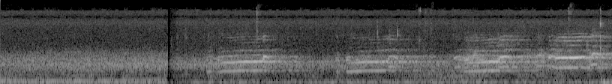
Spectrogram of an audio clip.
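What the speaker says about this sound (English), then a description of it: "Okay, those are geese. Those are geese flying over." A flock of geese flying overhead, honking repeatedly, moderately distant, their calls overlapping and growing slightly louder over a rustling outdoor background.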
